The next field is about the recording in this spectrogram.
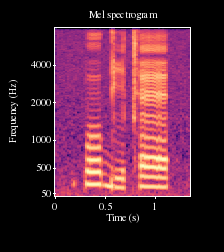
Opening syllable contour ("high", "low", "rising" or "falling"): high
